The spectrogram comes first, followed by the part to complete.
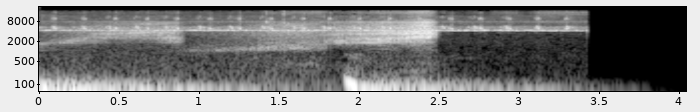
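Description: Jungle ambience of crickets chirping in a fast, even pulse, with a deep thud that drops in pitch about two seconds in. The whole track cuts off suddenly near the end.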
